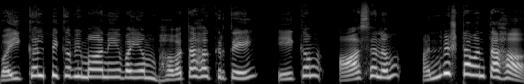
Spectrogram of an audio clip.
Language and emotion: Sanskrit, surprised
